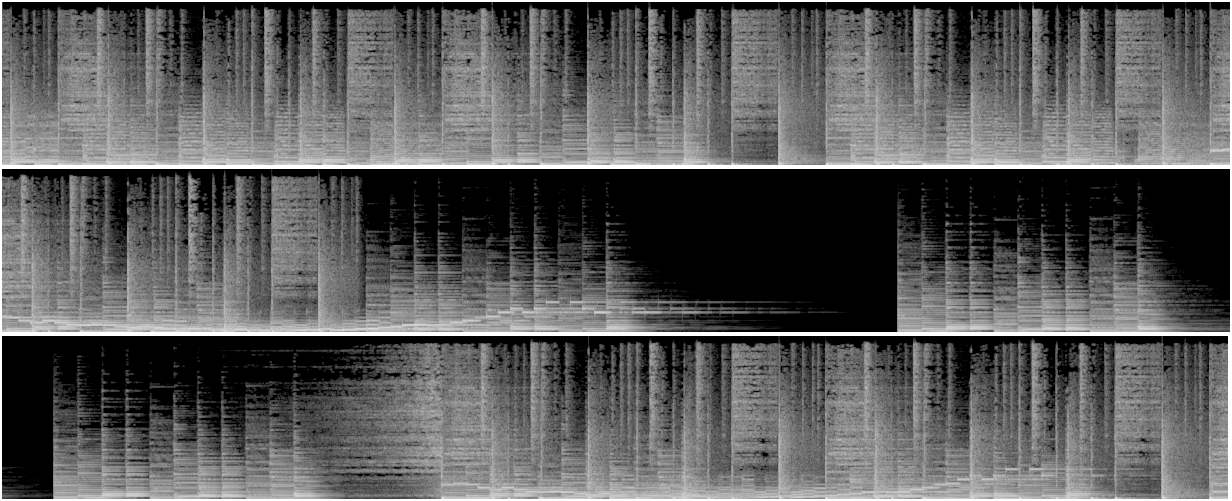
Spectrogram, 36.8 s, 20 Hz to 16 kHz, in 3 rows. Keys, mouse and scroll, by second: 1.2 Left, 1.3 Left, 1.6 Up, 1.8 Up, 2.0 Up, 2.1 Left, 2.3 Left, 4.8-15.9 drag, 16.0-17.2 drag, 17.8 Left, 20.8-27.2 drag, 27.2 Up, 27.4 Left, 27.6 Up, 27.6 Left, 27.9 Up, 27.9 Left, 28.5 Down, 30.2 Right, 32.0-36.8 drag.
